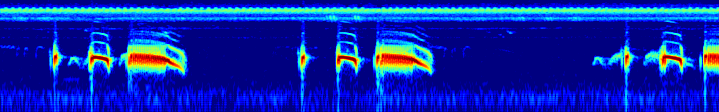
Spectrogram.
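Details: Spotted dove call, used as a lure for trapping birds: repeated three-part coo phrases, a short clipped note, a hooked coo, then a long, buzzy coo sliding downward, about every three seconds, over a steady faint high electronic whine.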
